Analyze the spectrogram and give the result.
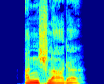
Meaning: dative singular of Anschlag
- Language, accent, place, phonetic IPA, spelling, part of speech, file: German, Germany, Berlin, [ˈanˌʃlaːɡə], Anschlage, noun, De-Anschlage.ogg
